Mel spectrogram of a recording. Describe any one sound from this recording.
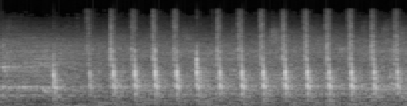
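A knife chops quickly on a cutting board, in a fast, even rhythm.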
